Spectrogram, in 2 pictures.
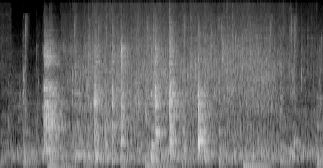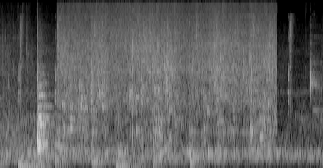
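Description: Cooked mackerel being rinsed under a cold running tap, a steady close splash of water with irregular bursts and knocks of handling in a kitchen sink, no voices.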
